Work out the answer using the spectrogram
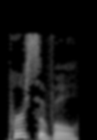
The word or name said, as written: perceval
